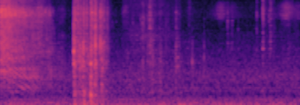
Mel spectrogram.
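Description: A cordless screwdriver is set down with a knock.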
